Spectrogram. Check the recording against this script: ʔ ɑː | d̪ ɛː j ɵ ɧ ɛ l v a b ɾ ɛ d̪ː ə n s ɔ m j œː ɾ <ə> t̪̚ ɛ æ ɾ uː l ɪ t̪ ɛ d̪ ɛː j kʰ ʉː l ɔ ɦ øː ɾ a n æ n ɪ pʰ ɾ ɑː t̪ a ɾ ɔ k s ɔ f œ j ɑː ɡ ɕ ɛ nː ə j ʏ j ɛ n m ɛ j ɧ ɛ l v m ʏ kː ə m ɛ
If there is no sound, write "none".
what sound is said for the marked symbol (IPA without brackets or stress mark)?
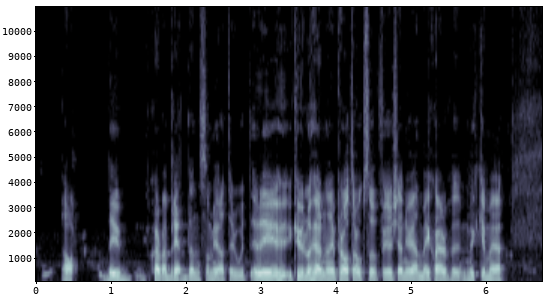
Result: a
